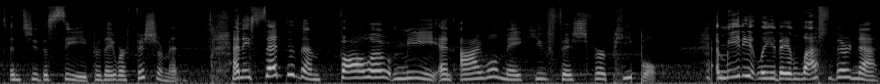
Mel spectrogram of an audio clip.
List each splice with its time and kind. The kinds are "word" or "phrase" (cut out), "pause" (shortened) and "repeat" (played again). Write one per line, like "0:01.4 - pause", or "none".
none

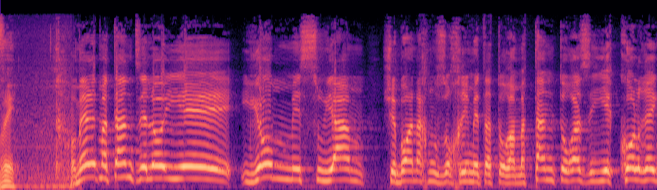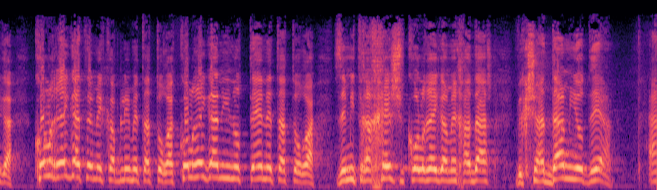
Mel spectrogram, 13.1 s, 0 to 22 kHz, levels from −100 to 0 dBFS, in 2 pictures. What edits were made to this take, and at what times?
0:01.0 - word
0:01.4 - word
0:10.6 - word

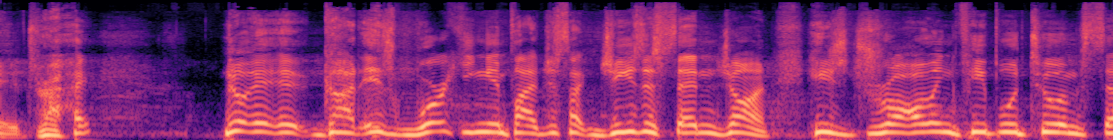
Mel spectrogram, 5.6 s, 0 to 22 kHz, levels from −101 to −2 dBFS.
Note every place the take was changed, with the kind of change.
0:00.9 - pause
0:02.6 - word

